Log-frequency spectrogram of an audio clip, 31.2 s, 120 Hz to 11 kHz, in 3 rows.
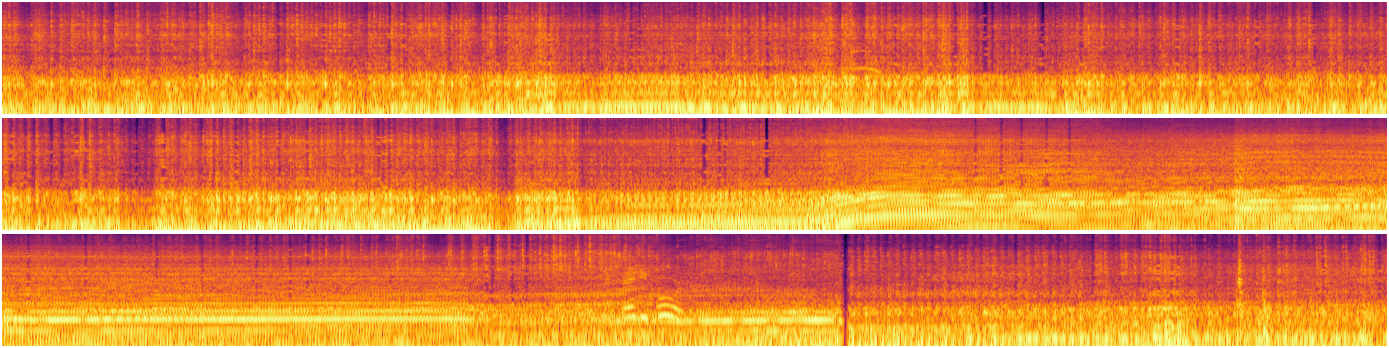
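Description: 1966 Chevelle's engine running at the drag strip starting line, then revving up with a rising pitch about halfway through and holding high revs for several seconds before dropping back.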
